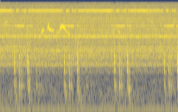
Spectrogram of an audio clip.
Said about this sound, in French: Ce sont des petits à-coups que donne la moto pour nous rappeler qu'elle est prête à partir. C'est une alerte sur cette moto silencieuse qui n'a ni embrayage ni vitesse, car il suffit de tourner la poignée pour partir comme avec un scooter.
